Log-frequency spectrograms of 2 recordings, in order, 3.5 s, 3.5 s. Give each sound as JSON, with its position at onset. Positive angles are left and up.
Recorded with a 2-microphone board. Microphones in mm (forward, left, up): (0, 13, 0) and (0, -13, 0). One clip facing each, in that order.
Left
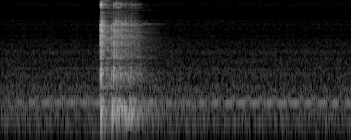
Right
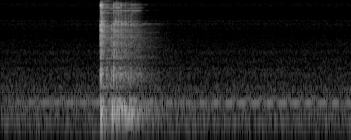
{"t": 1.0, "sound": "cutlery clinking", "side_deg": 20, "distance_m": 1.5}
